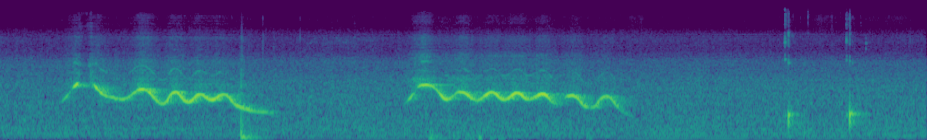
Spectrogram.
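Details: Pet king ringneck parrot whistles two warbling phrases, each starting high, then trilling downward with a quavering tremolo, with soft taps between them in a quiet room.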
